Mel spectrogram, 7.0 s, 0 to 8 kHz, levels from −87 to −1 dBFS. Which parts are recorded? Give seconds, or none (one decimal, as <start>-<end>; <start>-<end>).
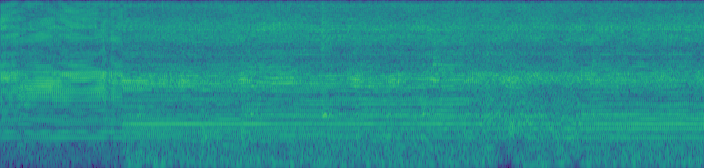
0.0-4.8; 5.8-7.0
